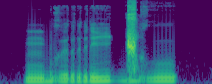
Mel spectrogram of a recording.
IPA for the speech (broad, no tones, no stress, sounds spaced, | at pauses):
m b ɯ r i ɡ͡ǁ u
